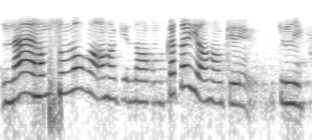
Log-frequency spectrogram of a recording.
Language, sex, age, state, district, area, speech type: Maithili, male, 30-45, Bihar, Supaul, rural, conversation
